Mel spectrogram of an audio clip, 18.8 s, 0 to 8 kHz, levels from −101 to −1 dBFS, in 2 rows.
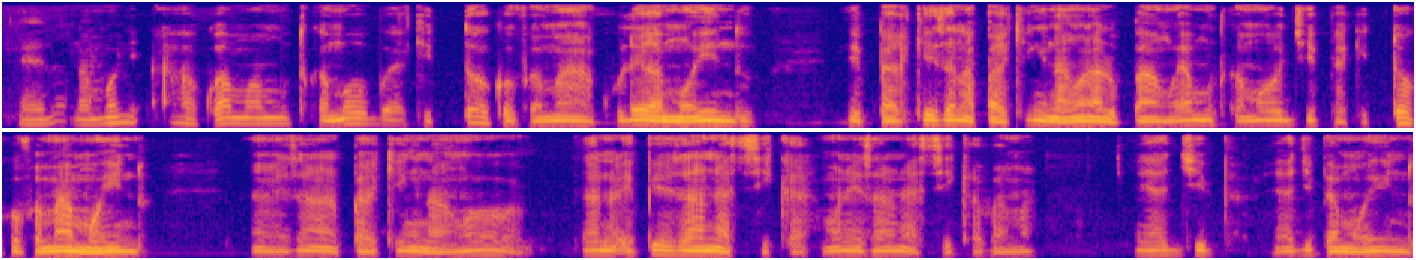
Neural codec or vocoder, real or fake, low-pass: none; real; 7.2 kHz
